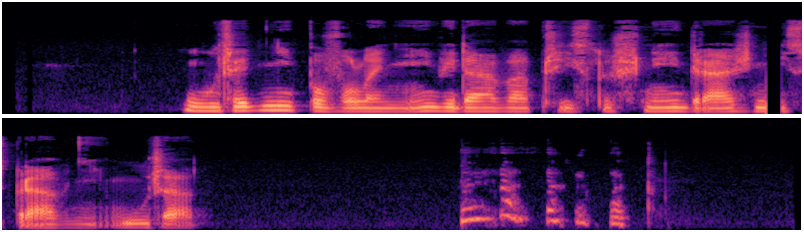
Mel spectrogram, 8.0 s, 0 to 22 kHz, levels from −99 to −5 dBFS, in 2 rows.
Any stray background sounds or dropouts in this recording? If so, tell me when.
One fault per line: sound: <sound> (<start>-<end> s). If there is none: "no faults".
sound: dropout (3.8-3.9 s)
sound: laugh (6.3-7.2 s)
